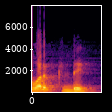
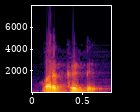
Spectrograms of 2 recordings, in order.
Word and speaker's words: worked: Past டென்ஸ்னா ஒர்க்டு, அது உச்சரிப்பு பாருங்கள். பாஸ்ட் டென்ஸ் உடைய உச்சரிப்பு ஒர்க்டு, இட்டில் முடியும். Spelling WORKED. அப்போ ED இருந்தால் இட்டு எப்படி சார் வரும், ஒர்க்குடு அப்படி தானே வரும், ஒர்க்குடு அப்படி கிடையாது, அது ஒர்க்ட்.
